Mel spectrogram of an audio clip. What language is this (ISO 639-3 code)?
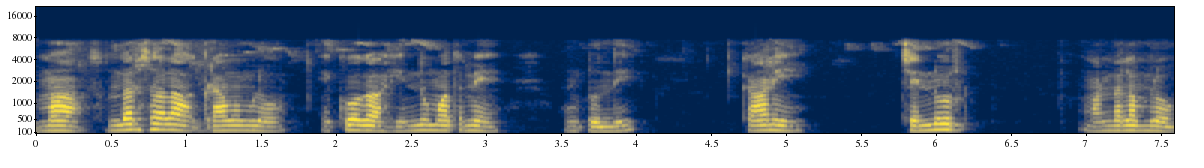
tel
